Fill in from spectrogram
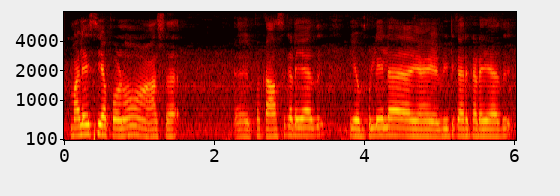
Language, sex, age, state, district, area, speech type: Tamil, female, 30-45, Tamil Nadu, Thoothukudi, urban, spontaneous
